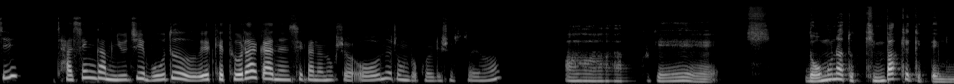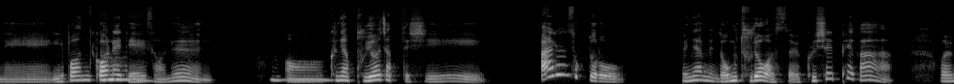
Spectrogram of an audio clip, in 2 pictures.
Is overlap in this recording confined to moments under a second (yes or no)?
yes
